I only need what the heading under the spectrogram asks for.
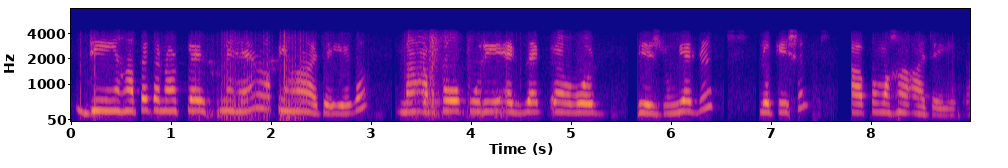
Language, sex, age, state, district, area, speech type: Urdu, female, 18-30, Delhi, Central Delhi, urban, conversation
